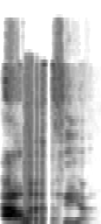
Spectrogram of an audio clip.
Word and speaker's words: Alethea: So my understanding is it was actually pronounced Alethea.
